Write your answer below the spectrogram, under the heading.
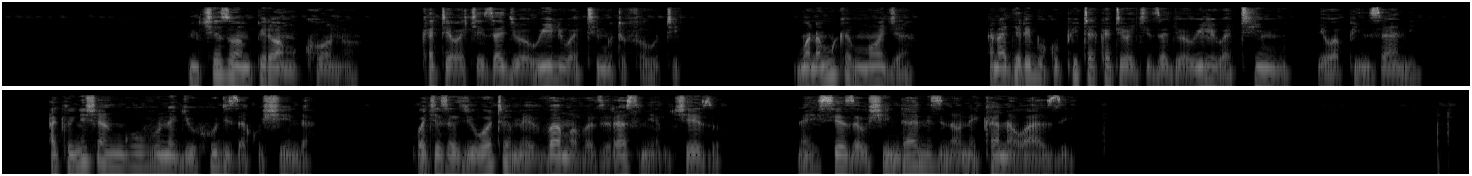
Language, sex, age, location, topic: Swahili, male, 18-24, Kisumu, government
